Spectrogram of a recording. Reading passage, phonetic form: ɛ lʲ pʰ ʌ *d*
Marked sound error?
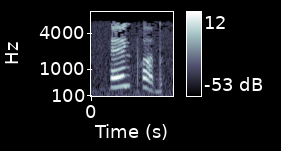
no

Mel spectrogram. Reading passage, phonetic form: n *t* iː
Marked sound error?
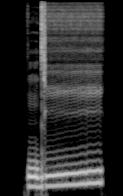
yes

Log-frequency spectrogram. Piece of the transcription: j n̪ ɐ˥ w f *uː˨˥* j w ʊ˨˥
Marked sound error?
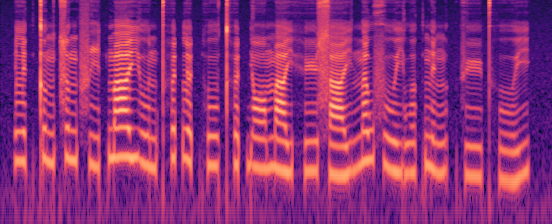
yes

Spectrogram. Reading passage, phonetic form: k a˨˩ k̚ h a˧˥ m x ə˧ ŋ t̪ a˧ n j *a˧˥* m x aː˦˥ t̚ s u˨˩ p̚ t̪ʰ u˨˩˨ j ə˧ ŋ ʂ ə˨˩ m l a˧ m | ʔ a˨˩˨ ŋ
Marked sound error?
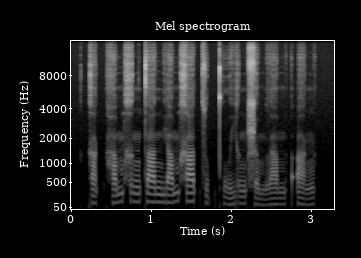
no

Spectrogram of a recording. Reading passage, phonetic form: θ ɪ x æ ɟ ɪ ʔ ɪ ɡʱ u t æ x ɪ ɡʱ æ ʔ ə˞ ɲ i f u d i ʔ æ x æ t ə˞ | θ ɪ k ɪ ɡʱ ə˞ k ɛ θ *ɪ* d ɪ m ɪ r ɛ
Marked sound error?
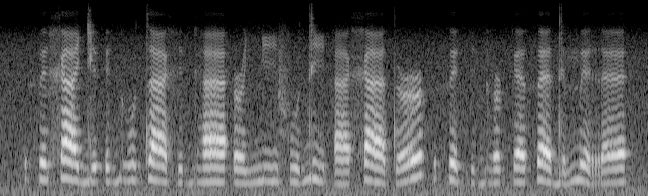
yes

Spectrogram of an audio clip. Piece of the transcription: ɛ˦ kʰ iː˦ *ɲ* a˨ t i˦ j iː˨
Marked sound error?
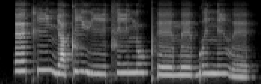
no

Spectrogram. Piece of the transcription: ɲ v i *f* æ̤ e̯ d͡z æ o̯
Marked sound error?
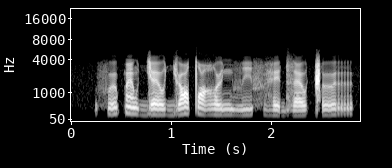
no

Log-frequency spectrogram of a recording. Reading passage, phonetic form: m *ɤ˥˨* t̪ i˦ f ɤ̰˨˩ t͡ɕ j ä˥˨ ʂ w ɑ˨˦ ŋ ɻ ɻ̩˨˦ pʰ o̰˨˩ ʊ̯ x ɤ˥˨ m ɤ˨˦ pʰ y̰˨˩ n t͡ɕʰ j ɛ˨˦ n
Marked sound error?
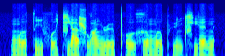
yes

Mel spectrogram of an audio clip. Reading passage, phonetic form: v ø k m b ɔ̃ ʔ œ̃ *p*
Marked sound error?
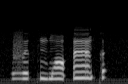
yes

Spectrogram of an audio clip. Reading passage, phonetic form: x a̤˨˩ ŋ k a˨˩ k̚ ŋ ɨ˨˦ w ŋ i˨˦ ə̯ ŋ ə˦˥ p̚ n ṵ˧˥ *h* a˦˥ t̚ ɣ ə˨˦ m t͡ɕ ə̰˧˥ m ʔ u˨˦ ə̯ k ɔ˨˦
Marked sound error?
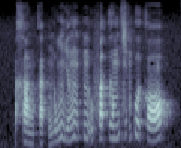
yes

